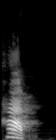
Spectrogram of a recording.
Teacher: Air flows thoroughly through the glottis without any obstruction from the tongue or lips. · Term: glottal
